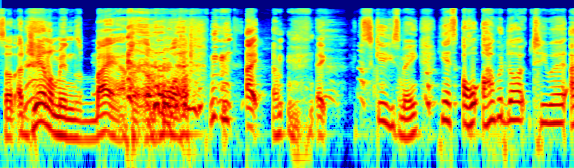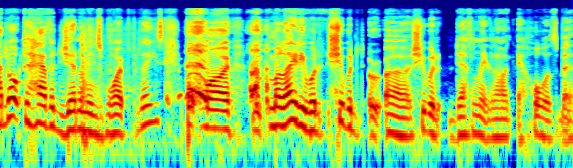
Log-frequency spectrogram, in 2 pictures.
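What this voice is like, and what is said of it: Put-on UK accent. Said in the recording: “Do it in like a really like UK accent.”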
